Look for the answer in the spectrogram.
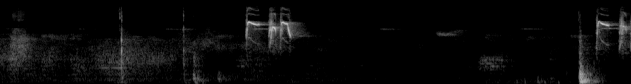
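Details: Java sparrow (gelatik wingko), a lively rolling-style singer used as a tutor recording for other birds: two bursts of high, sharp chipping notes in pairs and triples, with scattered clicks and knocks between them.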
